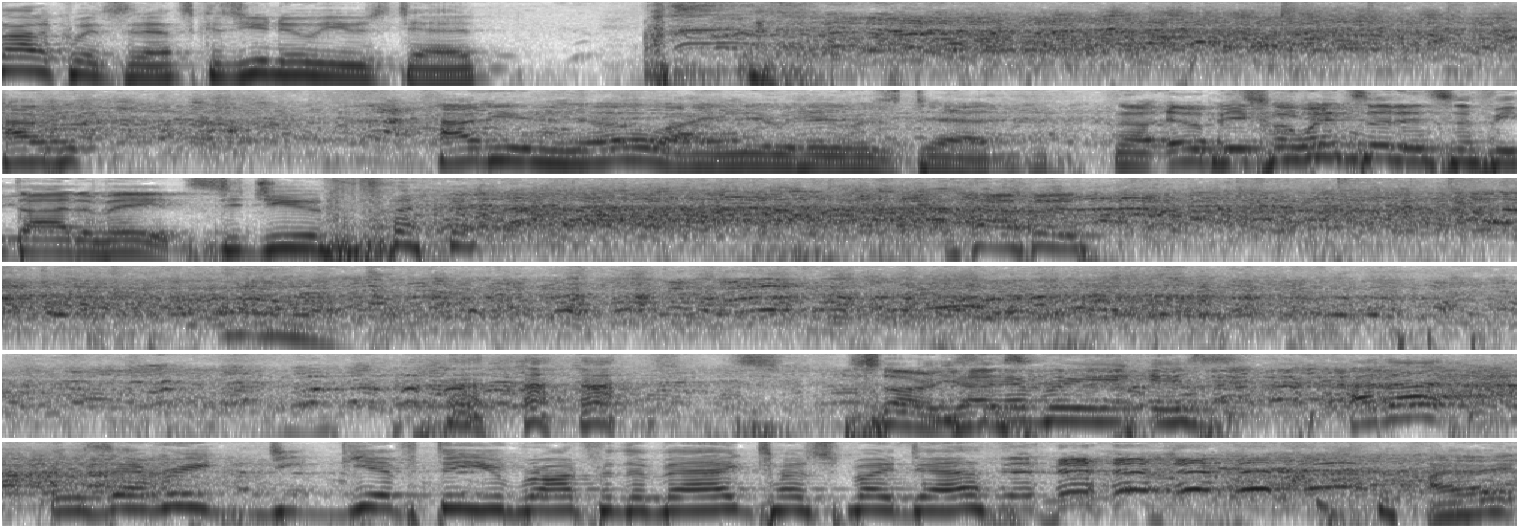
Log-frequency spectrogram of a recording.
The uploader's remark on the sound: Live from Cap City in Austin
